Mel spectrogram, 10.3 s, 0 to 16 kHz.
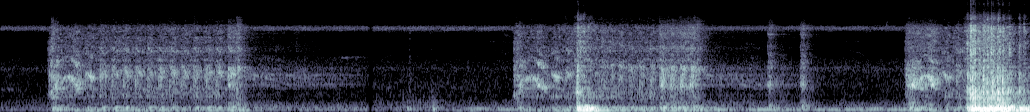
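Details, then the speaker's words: Small-block Chevrolet Camaro V8 with choppy cam, open headers, sat three weeks: fires in bursts, deep choppy rumble with throttle blips; normal cold start, lopey from the cam. "so it's this is like the truest cold start you can get besides it being 20 degrees outside oh"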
